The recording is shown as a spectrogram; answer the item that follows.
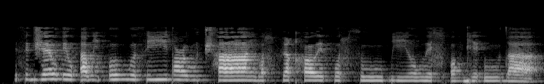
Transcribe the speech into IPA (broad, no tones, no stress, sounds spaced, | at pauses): s ɪ ɡ ʒ ɛ o̯ ʔ e o̯ ʔ a w i ʔ o v w ʊ s iː d ʕ uː t͡ʃʰ aː ŋ ɡ ɔ ɬ f i qʰ uː e̯ f o ɬ s uː ɓ iː o̯ β ɪ ɬ ʔ ɔ v ɡ i e̯ ʔ uː d aː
